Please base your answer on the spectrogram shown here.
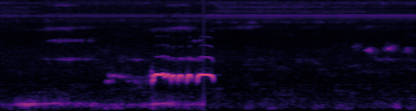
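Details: Local female zebra dove calling to attract males; a brief, quick series of five or six looping coo notes over a steady low hum and faint background noise.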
